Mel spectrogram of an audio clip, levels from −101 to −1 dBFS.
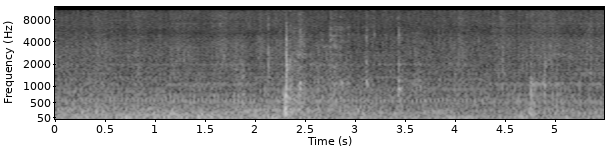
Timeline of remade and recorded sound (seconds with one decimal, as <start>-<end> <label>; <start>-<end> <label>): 0.0-1.1 recorded; 1.1-2.0 remade; 2.0-4.3 recorded; 4.3-5.5 remade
